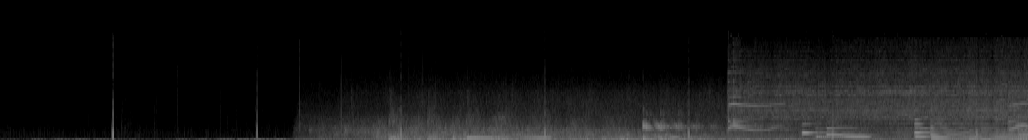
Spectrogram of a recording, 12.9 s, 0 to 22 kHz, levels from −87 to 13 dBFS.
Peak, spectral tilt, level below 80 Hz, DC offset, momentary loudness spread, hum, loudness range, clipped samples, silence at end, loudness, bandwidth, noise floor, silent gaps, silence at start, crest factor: -18 dBFS; -4 dB/octave; -52 dBFS; under 0.1%; 14 LU; none; 14 LU; under 0.1%; 0 s; -42 LUFS; 17 kHz; -65 dBFS; none; 0 s; 26 dB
